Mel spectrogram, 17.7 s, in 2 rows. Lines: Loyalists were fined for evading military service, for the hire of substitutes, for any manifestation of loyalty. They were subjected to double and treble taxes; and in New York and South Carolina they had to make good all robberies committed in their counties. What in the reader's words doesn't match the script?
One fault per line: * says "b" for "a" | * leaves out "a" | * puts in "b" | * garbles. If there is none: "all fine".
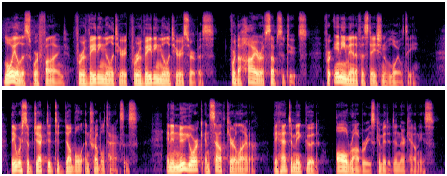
* puts in "for evading military"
